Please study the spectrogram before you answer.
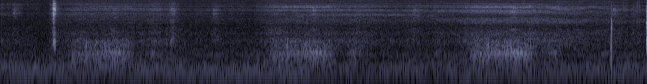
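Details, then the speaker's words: Harsh, hollow breath sounds heard by stethoscope on the front of the neck over the trachea during both inspiration and expiration: normal tracheal breath sound. "espalda ruido traqueal ino traqueal es el sonido normal que se escucha al poner el estetoscopio en el cuello por delante de la traqueia se ulta durante la inspiración y la [Música] expiración"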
